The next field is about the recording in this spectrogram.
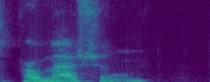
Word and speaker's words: Promethean: The one that I'd never heard of, and I have to look at the word to make sure I pronounce it correctly, Promethean? Is that it? – Yes, Promethean.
